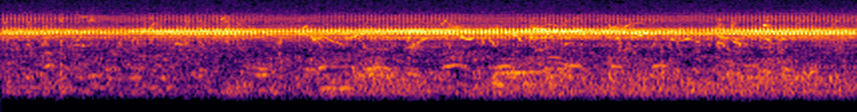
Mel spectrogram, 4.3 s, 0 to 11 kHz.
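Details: A Savi's Warbler reels steadily in the marsh near the Weerribben, Overijssel, May 2022, a continuous dry high buzz at constant pitch, over faint background bird chatter.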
